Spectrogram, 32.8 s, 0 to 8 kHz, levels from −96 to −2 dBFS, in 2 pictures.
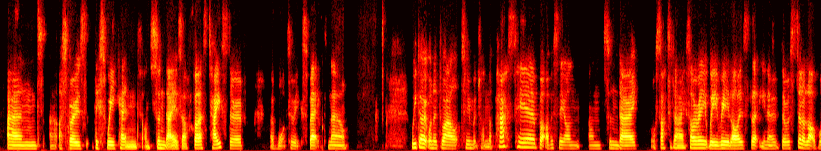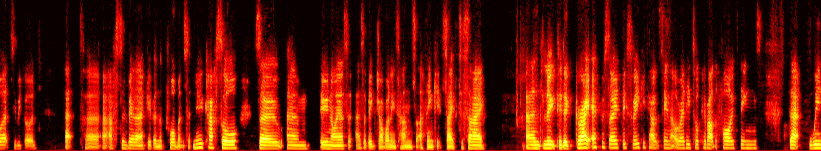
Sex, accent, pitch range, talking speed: female, British, 165-195 Hz, 185 wpm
